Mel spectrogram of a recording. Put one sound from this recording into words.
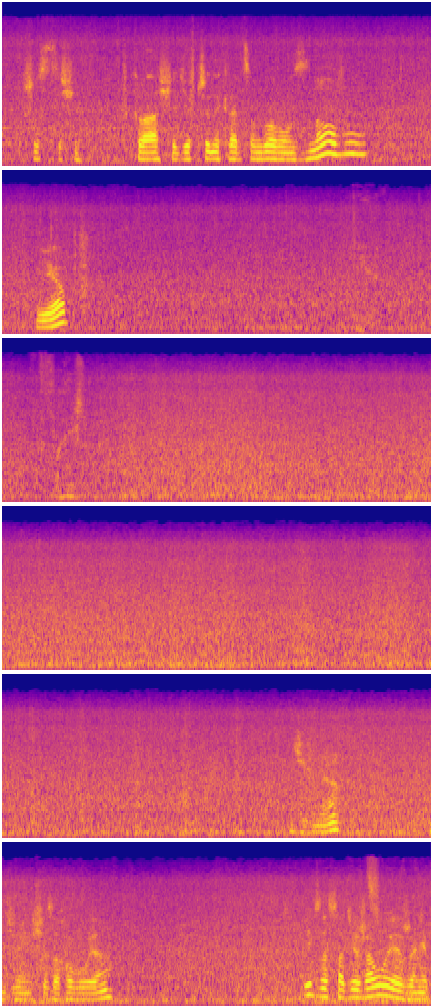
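Wind blows steadily over snow.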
